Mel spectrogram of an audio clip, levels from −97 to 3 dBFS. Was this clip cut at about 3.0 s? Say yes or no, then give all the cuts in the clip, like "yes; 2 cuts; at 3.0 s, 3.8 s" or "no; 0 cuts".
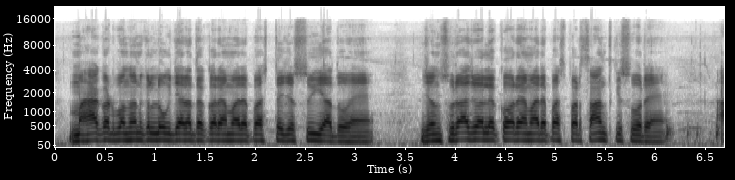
no; 0 cuts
